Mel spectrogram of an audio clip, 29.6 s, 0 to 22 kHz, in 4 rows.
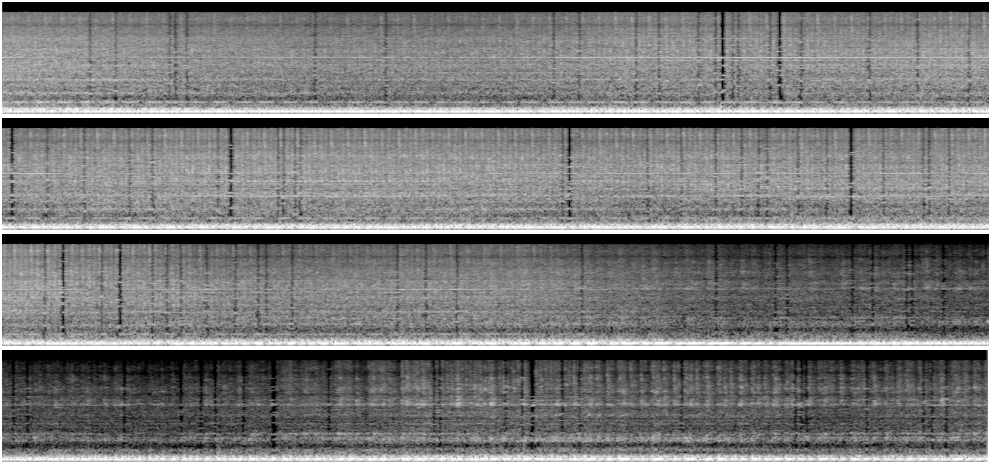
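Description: Fox Body Mustang's 302 cu in (5.0 L) small-block Ford V8 idling steadily. A higher hiss over the engine drops away about two-thirds of the way through.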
